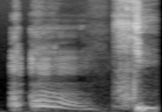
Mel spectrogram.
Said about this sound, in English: You can clear your throat all you want. It exists.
